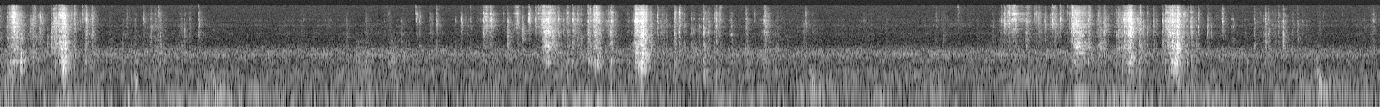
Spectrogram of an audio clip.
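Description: Faint handling of trading cards and foil pack wrappers on a table: soft flicks and rustles, heard once near the start, a couple of times about four to five seconds in, and in a short cluster near eight to nine seconds, over near silence.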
